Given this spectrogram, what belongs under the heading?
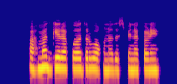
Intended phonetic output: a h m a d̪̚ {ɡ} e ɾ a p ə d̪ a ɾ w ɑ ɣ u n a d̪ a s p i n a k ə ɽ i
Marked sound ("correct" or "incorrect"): correct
